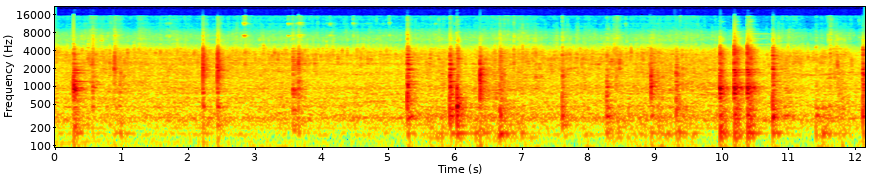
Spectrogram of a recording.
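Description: Fried chicken pieces sizzle and fry in a pan with a thick base, probably gravy, while a spoon stirs and scrapes. Sharp clatters repeat irregularly over a constant close hiss, and no one speaks.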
